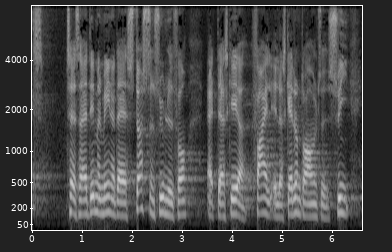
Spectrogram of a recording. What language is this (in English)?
Danish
